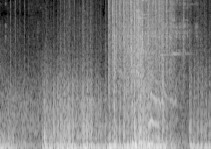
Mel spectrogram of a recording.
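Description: Rapid gunfire from Call of Duty Black Ops Cold War, dense bursts of shots rising into a loud sustained volley in the middle, then easing off near the end.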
